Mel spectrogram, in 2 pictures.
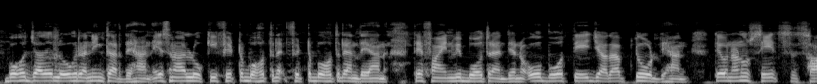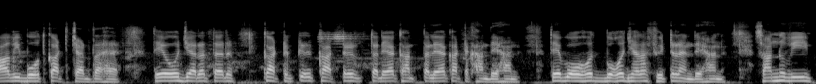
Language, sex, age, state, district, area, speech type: Punjabi, male, 18-30, Punjab, Kapurthala, urban, spontaneous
